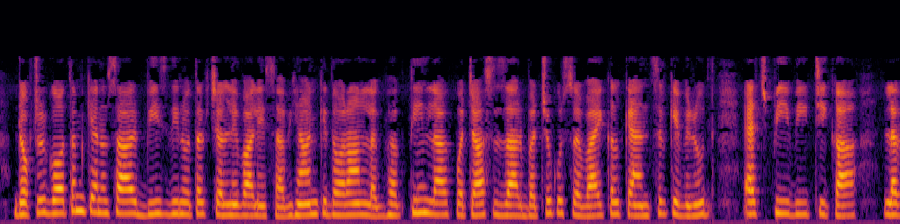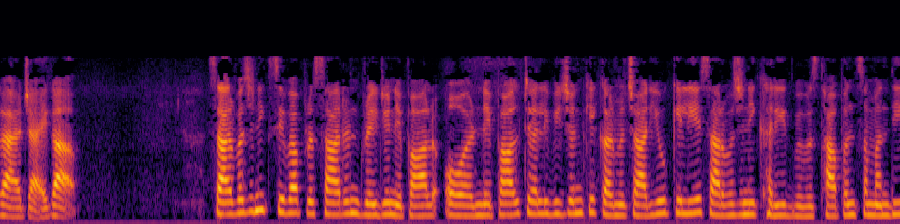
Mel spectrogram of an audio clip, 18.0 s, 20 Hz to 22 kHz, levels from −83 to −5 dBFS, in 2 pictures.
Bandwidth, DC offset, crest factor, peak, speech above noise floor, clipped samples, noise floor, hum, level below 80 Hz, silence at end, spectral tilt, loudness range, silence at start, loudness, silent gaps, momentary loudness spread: 8 kHz; under 0.1%; 22 dB; -2 dBFS; 32 dB; under 0.1%; -55 dBFS; none; -58 dBFS; 0 s; -4.5 dB/octave; 1 LU; 0 s; -23 LUFS; none; 6 LU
